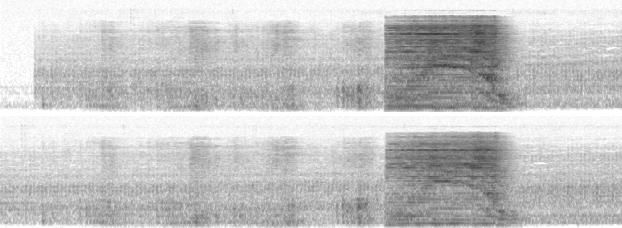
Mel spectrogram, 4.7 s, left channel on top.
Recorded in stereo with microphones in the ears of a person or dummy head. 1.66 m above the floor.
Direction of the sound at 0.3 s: 10° right (ahead or behind).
